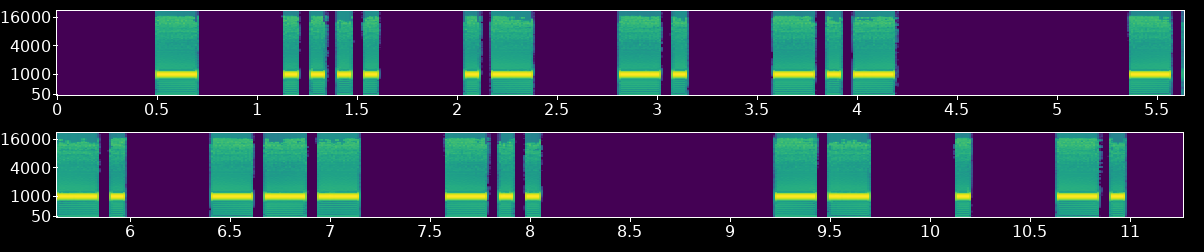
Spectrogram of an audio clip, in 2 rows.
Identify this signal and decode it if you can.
Morse code, heard as a keyed tone, about 18 wpm, spaced as for 12 wpm, 1000 Hz. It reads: THANK GOD MEN
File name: qotdfiles / 12wpm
